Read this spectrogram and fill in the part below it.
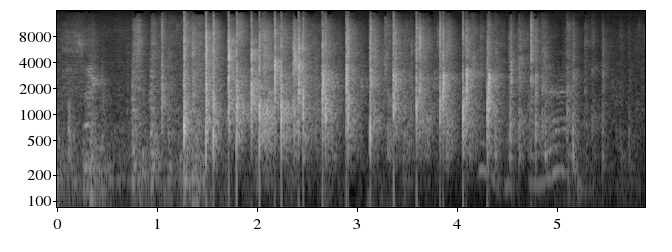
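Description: People in a small room clap their hands.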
